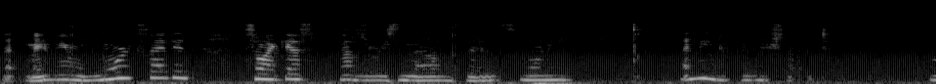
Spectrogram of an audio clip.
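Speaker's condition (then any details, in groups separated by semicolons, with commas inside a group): Brain injury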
